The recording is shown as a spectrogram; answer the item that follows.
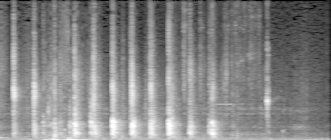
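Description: Brief clapping from a few people in a meeting room, about a dozen claps at roughly four a second that stop about three seconds in.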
